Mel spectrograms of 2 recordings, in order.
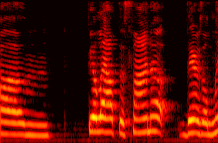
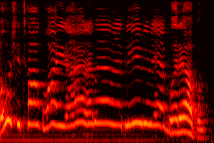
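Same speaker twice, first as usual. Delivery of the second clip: high mocking whine of gossipers; 10 semitones higher, 4 dB quieter than usual. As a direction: mimic petty gossip, high and whiny.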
